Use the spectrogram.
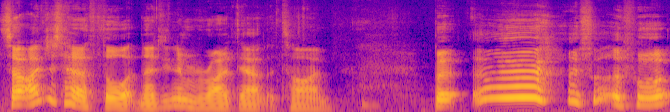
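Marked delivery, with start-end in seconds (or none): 3.2-5.0 talking through a high yawn. Telling the others about a thought they had, yawning. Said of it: "that's a yawn, people".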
